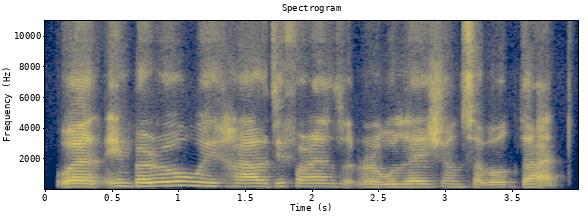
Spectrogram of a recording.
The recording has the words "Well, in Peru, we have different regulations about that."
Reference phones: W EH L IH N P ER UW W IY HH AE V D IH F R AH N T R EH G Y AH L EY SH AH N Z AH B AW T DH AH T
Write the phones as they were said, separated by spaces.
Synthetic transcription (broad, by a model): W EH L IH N P ER UW W IY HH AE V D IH F R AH N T R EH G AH L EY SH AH N S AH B AW T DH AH T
